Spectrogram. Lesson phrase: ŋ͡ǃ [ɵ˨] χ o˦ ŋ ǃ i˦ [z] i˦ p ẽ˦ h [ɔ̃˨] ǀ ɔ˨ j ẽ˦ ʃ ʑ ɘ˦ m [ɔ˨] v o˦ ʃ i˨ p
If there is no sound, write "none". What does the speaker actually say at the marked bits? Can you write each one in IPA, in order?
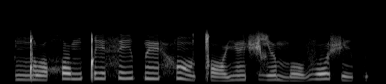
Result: o˨, s, ɔ̃˦˨, o˨

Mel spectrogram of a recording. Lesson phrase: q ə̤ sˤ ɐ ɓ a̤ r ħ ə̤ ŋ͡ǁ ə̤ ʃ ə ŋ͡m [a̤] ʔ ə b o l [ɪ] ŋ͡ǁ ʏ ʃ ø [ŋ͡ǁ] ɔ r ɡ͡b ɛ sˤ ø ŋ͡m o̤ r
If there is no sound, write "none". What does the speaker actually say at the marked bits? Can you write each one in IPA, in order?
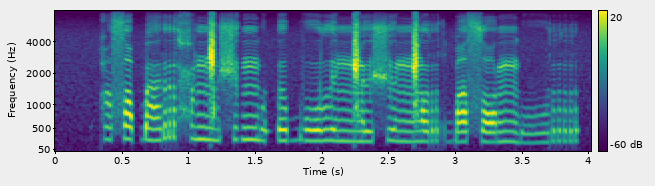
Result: ə̤, ɪ, ŋ͡ǁ

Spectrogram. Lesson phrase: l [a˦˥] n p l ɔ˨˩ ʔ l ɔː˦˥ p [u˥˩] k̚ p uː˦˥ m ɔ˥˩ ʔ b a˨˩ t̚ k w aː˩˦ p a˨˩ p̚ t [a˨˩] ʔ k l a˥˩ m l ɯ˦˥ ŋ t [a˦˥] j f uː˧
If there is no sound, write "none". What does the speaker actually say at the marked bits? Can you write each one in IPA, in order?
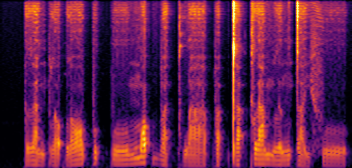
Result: a˨˩, u˥˩, a˦˥, a˩˦

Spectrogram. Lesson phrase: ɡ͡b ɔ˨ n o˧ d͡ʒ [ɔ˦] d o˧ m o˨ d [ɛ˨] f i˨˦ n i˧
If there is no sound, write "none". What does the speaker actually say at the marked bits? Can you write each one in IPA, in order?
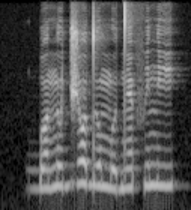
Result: ɔ˦, ɛ̃˨

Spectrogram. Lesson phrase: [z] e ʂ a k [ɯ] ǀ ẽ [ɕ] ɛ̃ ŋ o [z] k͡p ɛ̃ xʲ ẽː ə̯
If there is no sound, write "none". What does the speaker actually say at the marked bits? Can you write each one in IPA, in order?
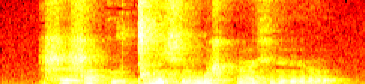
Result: ʂ, ɯ, ɕ, ʂ

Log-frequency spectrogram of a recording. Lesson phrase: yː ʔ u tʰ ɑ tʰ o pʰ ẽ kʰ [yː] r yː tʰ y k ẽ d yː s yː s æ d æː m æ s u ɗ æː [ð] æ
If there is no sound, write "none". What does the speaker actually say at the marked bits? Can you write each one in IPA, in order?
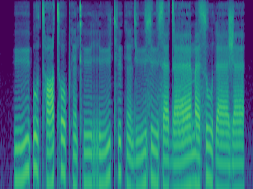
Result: yː, ʒ

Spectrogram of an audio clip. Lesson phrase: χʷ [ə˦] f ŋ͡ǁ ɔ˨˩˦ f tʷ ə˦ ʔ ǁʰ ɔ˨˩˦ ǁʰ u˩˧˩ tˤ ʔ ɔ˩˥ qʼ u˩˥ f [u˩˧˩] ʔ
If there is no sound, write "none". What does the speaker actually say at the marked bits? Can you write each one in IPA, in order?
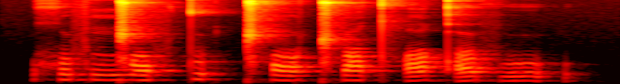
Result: ə˩˧˩, u˩˧˩

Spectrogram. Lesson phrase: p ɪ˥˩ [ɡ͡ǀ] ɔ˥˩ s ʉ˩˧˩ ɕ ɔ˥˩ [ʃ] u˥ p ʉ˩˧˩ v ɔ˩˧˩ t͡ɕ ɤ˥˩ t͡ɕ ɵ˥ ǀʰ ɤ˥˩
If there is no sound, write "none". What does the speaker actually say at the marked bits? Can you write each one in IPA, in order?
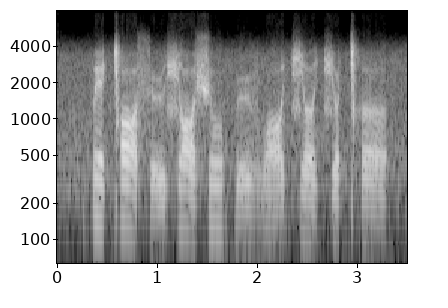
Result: ǀ, ʃ

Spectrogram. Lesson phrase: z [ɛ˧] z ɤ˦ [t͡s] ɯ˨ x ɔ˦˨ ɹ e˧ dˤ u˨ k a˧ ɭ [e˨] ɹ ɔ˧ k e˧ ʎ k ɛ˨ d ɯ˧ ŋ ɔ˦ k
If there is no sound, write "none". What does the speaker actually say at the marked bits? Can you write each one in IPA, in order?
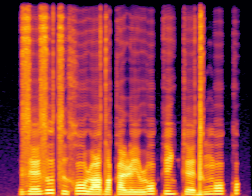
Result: ɛ˨˦, t͡s, e˨

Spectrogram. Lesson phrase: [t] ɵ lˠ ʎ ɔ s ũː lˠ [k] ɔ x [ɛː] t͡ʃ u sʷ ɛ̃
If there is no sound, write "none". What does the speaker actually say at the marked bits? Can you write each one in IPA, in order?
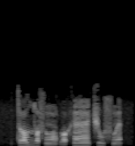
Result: t, ɡ, ɛ̃ː

